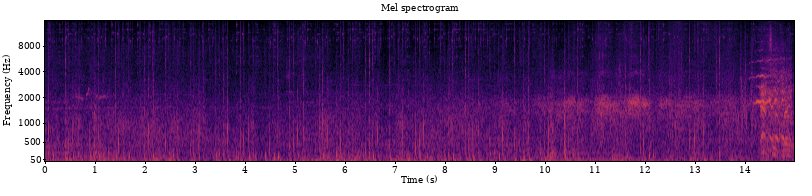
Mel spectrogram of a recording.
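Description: Roach, a horse in The Witcher 3 video game, gallops for a long, steady run of clip-clopping hooves, with a neigh and snorting rising toward the end.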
